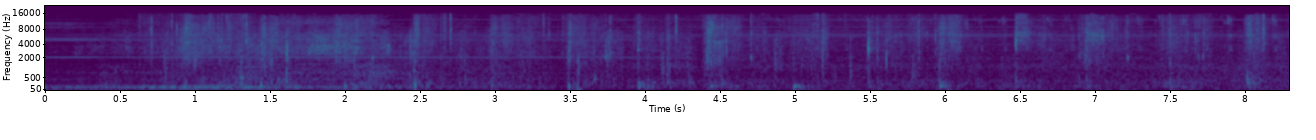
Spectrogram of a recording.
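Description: Boots step slowly on a hard floor.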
